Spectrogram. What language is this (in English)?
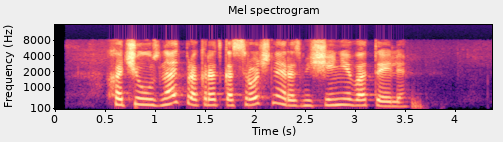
Russian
